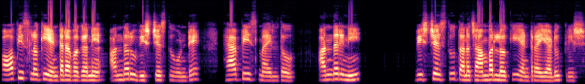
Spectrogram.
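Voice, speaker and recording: ఒక మహిళ తెలుగు ఆడియో కథను అన్ని పాత్రలను చేసుకుంటూ చదువుతోంది. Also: female voice, medium pitch, fairly quick, muffled recording. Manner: smooth even storytelling, acting out all characters. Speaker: storyteller. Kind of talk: scripted audio story narration.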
